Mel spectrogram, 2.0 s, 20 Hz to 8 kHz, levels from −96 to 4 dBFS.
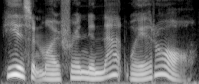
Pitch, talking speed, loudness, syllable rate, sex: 175 Hz, 270 wpm, -18 LUFS, 4.8 syllables/s, female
